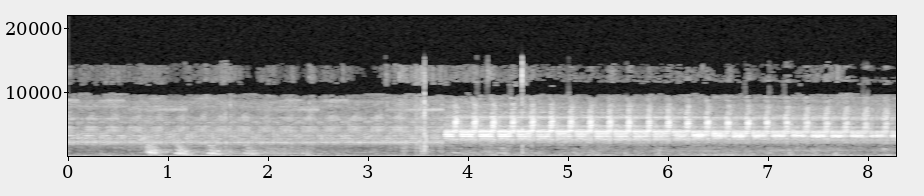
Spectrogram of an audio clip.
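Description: Insects trilling outdoors in a high, rapidly pulsing chorus that grows much louder about four seconds in. A few faint kitten mews come about a second in.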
